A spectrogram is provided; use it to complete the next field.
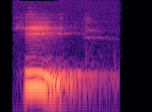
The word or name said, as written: HEAT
